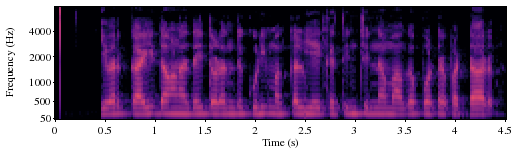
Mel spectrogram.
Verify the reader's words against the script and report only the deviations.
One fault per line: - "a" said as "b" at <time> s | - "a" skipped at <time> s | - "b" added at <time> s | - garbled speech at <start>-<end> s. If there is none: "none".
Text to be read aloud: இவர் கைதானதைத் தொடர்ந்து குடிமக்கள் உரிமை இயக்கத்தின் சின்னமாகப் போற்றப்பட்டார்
- "உரிமை" skipped at 2.5 s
